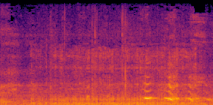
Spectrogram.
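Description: Steady background noise, then a short burst of a voice near the end.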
